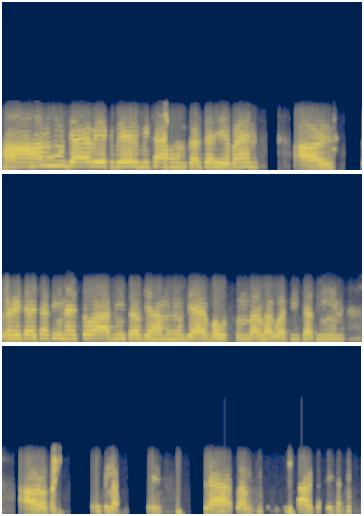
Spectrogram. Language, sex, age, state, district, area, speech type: Maithili, female, 18-30, Bihar, Madhubani, rural, conversation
